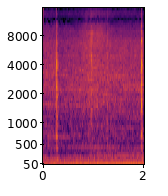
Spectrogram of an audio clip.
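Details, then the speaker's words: Clicking noise at idle from the V6 of a 20-year-old Mercedes CLK with 35,000 miles, just after a cold start in snow; a few sharp, irregular clicks about a second apart over a steady idle; source not yet known. "yeah it's a clicking noise"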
